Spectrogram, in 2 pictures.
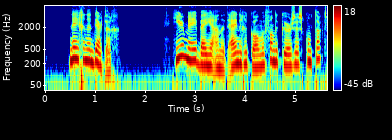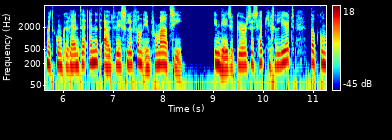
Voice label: Dutch E Learning

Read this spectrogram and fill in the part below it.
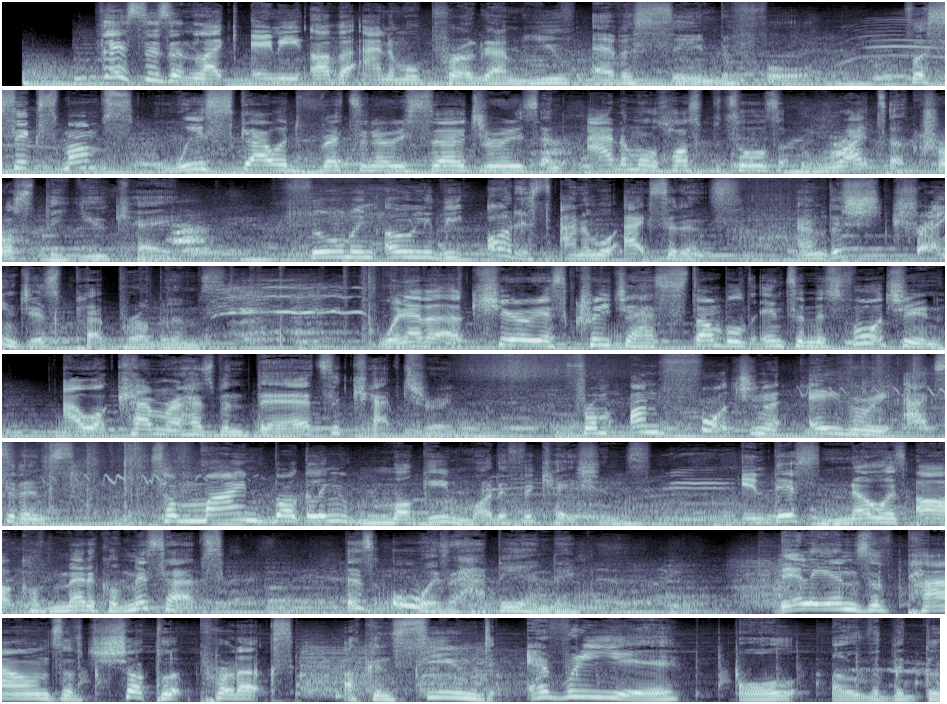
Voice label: Narration

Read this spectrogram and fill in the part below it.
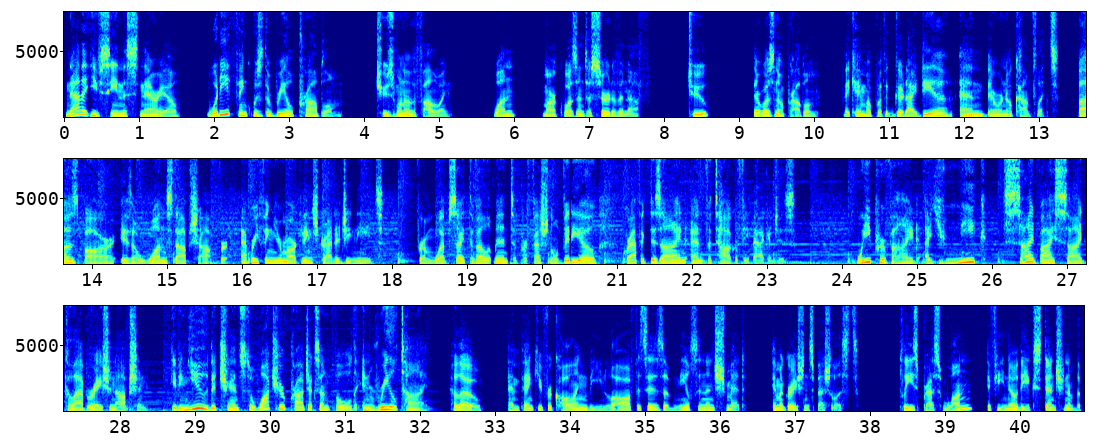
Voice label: Corporate

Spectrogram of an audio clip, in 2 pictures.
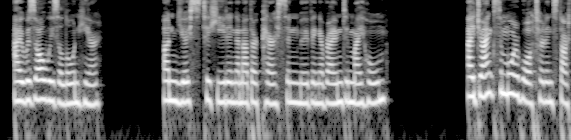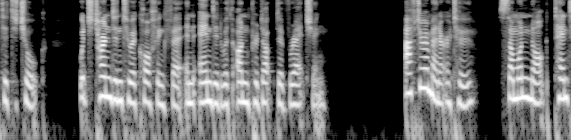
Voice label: AudioBook

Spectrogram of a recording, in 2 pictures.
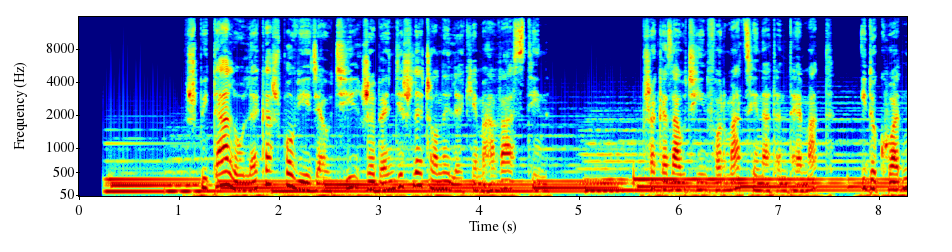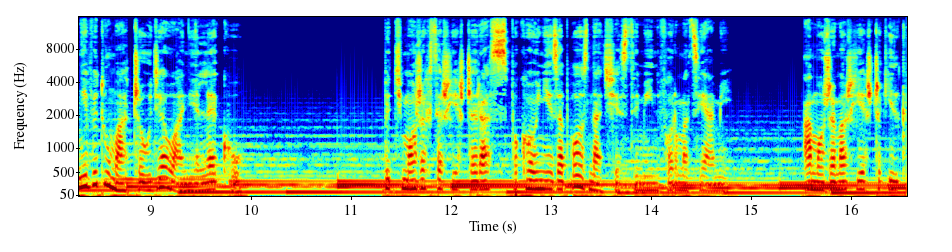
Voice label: Narrative Polish

